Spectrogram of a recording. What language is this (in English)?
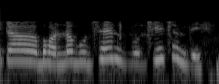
Odia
